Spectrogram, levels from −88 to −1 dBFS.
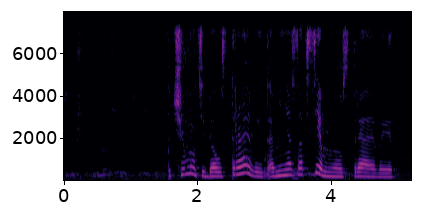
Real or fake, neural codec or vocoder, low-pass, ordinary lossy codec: fake; codec, 16 kHz, 16 kbps, FunCodec, trained on Chinese and English, 50 frames a second; 7.2 kHz; none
